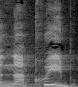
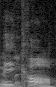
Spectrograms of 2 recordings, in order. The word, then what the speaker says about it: niqab: But we also put, we think it's either Naquib or Nakid. It's something like that. It's like a Naquib or something. Niqab is how it's pronounced.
